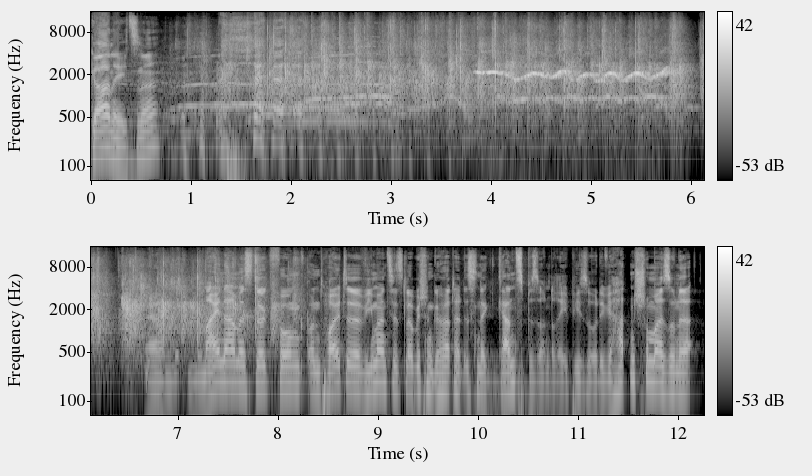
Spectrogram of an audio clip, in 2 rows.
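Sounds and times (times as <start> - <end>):
speech: 0.0 - 2.6, 6.7 - 12.2
audience applause and cheering: 0.1 - 8.7
laughter: 0.3 - 5.7.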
